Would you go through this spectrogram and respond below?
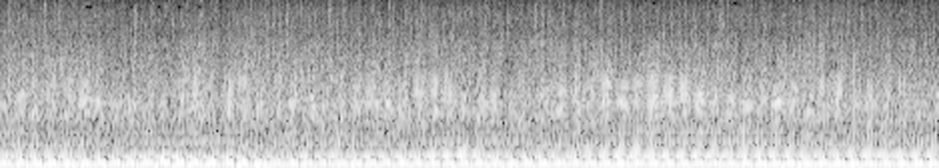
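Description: A small propeller plane drones steadily while taking off from an island resort runway, its engine hum low and continuous at a distance, with no talking.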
